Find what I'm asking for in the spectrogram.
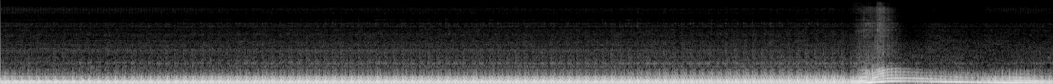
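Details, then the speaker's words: Infiniti G35 with newly installed AAM Competition 2.5-inch test pipes, cold start after sitting 4–5 hours: a deep idle with a buzzy, raspy edge, then a quick blip. Owner suspects an exhaust leak, still to be checked. "So that's how it sounds. It's a little bit raspy. It honestly sounds like there's an exhaust leak, so I'm gonna have to look at it and find out."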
